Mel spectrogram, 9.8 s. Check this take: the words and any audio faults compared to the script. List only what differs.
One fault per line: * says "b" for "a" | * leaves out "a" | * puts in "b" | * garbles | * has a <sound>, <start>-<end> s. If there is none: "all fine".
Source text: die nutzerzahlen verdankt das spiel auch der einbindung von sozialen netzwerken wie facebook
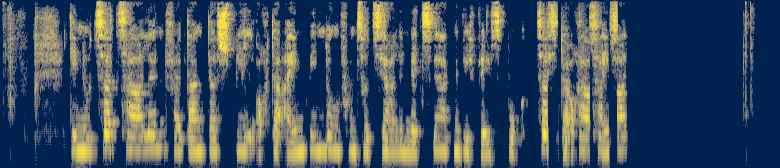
* garbles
